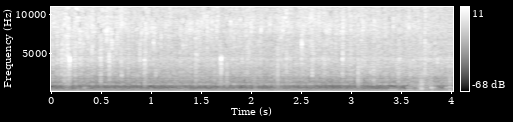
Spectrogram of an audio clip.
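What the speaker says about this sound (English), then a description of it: "I take the burdock without getting killed by the spatters, and I put it in the pan." Burdock root frying in a hot pan, a dense spattering sizzle with faint stirring ticks over a low steady hum, close and continuous, no voices.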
